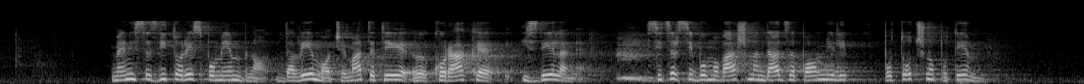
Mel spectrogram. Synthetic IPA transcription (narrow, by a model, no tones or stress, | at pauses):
mɛːnisɛzd̪iːt̪oːɾeːspɔmembnɔ̰d̪aʋeːmɔt͡ʃɛimaːt̪ɛt̪eːkɔɾaːkɛizd̪eːlanɛ̰sit̪sɛɾsiboːmɔʋaʃmand̪aːt̪zapɔmnilipɔt̪ot͡ʃnɔpɔt̪em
